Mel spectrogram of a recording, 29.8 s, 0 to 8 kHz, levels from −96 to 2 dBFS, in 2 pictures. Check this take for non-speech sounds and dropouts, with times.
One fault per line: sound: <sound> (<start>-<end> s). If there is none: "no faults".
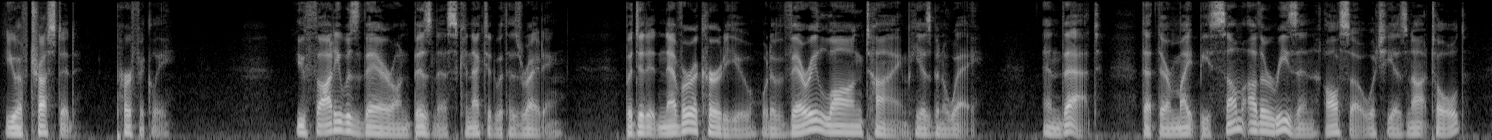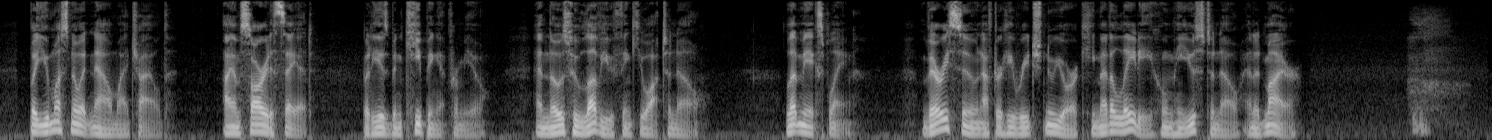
sound: sigh (29.0-29.6 s)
